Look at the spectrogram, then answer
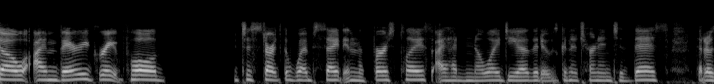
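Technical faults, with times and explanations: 1.64 to 2.36 s, playback stall: the player was likely starved of data or had its output thread held up, so nothing reached the output for about 0.7 s. The speech cuts off abruptly mid-flow into dead silence, then resumes after the gap. Across the join the audio keeps the AMR-WB wideband character, with nothing above roughly 7.4 kHz, since only the delivery stopped and the coding of the speech itself did not change.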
